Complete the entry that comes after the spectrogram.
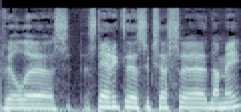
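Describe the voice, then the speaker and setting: Noticeable background noise surrounds a man speaking at a fairly high pitch with ordinary pitch variation. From Netherlands, Maastricht (Limburg). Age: 40s. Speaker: radio sports show host. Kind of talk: casual sports talk radio. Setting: radio studio.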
